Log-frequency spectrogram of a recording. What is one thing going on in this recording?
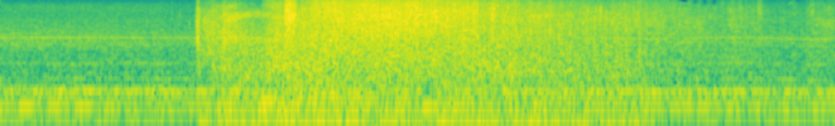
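An explosion bursts with a loud roar.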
